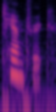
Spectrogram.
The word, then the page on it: tantric: American English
